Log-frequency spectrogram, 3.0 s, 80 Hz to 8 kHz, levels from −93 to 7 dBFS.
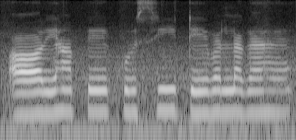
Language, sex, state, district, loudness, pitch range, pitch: Hindi, female, Chhattisgarh, Raipur, -17 LUFS, 200-205 Hz, 205 Hz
